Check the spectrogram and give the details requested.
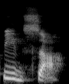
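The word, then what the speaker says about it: pizza: How much is দ্য পিৎজা। Okay, প্রোনাউন্সিয়েশনটা পিৎজা হবে।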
